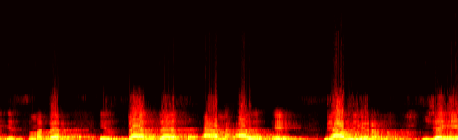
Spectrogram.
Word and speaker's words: MLA: दिया गया है his mother is dash dash MLA। ध्यान दिए रहना, यही है। अगर संक्षिप्त में लिखा जाए तो आप सबसे पहले उच्चारण समझेंगे।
